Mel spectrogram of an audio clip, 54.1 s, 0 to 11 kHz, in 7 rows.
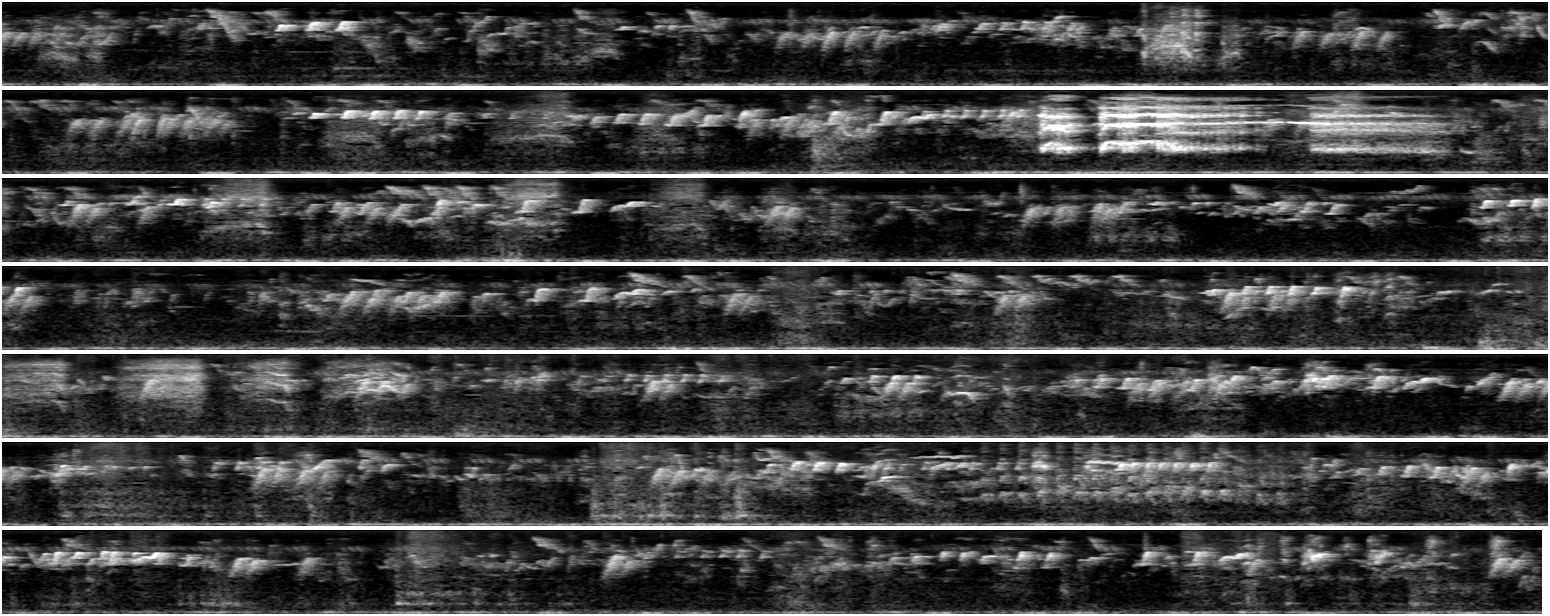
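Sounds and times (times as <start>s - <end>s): songbirds chirping and twittering: 0.0s - 54.0s
loud drawn-out bird call: 12.9s - 15.2s.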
